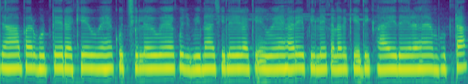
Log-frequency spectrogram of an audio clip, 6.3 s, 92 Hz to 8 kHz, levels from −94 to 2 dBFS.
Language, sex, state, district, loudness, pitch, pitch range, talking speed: Hindi, female, Bihar, Patna, -11 LUFS, 215 Hz, 210-215 Hz, 240 wpm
